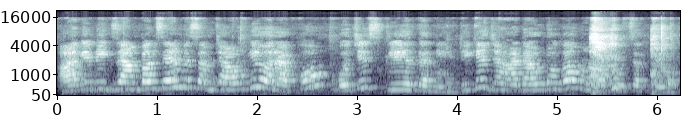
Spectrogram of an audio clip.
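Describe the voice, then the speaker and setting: A woman with a very high, bright voice teaches a class patiently, asking questions and checking that everyone follows. She is recorded from a distance in an echoey classroom with faint background noise. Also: lively intonation, normal speed. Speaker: English teacher. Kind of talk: classroom lesson.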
